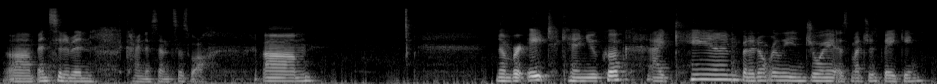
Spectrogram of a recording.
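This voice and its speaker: A woman's voice: low-pitched, a little slow, a little hiss or hum. A woman in her thirties chatting casually through a tag video, hesitant and full of ums as she reads questions off her phone. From Canada. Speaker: YouTube vlogger.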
